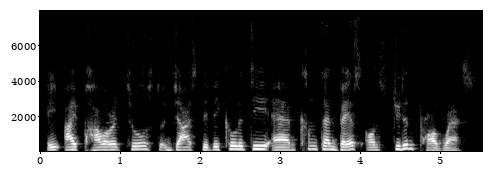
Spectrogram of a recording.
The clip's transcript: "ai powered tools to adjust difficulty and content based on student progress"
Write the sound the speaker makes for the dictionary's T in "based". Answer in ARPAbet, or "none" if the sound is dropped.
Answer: none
